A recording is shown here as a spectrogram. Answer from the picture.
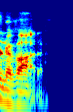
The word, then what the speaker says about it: Nevada: Northern Nevada. Yeah. And wait, we have to also agree. Are we Nevada or Nevada? – It's Nevada. – Nevada? Okay. Okay. Yeah. We'll say it how the locals say it.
